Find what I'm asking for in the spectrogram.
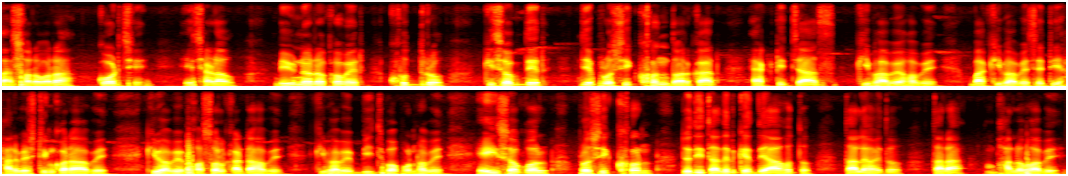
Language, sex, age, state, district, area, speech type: Bengali, male, 60+, West Bengal, Jhargram, rural, spontaneous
